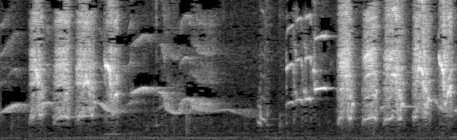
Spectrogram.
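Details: Singing Oriental magpie-robin, tail opened, provoking a rival bird: rapid harsh scratchy notes repeated almost three times a second, broken by a smooth falling whistle, then more grating bursts.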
